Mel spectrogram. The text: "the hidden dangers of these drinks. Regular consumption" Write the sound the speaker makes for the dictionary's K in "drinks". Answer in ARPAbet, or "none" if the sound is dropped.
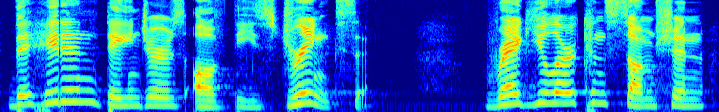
K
